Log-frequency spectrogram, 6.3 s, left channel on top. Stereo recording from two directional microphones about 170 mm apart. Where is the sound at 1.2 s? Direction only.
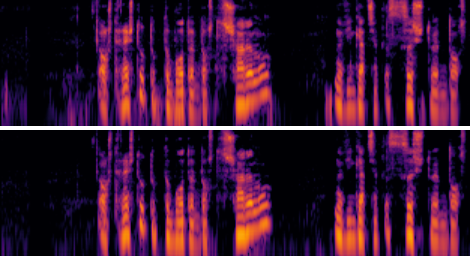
20° left (ahead or behind).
